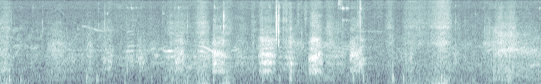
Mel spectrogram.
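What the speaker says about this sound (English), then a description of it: "that's a nice doggy." A dog moving around close by, with soft whimpers, snuffles and paw or nail clicks on a hard floor amid light room noise, no clear talking.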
